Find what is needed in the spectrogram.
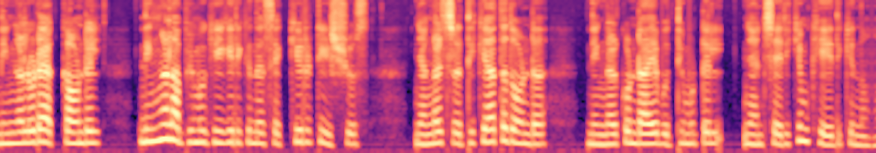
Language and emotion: Malayalam, sad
